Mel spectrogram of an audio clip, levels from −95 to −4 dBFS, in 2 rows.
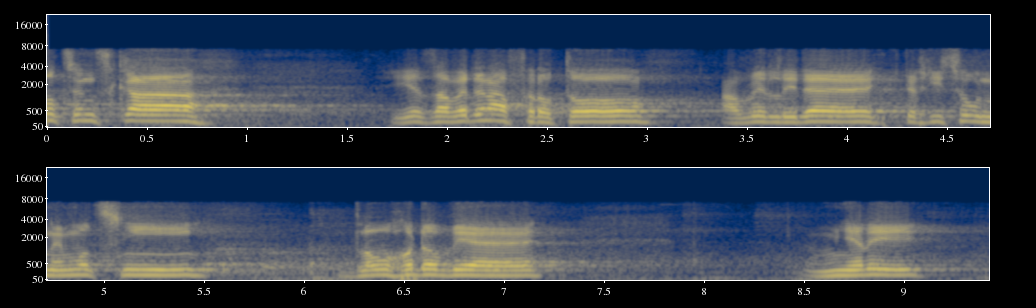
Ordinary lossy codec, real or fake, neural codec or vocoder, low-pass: MP3, 64 kbps; real; none; 7.2 kHz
